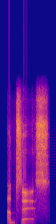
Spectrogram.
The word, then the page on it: obsess: British English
